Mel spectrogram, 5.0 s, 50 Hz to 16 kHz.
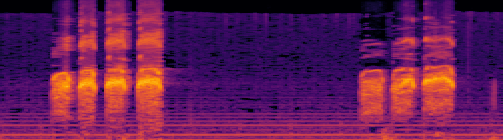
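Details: At a Loch Garten nest with a fish in its possession around 20:33, an osprey gives a fast run of four harsh, rasping screeches, then silence, then a second burst of three, with faint background hum.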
